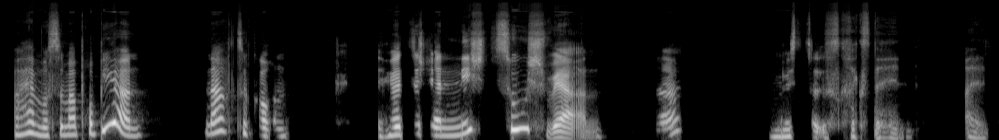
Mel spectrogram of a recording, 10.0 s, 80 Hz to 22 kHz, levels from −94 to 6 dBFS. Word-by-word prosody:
Ah 245 Hz, +4 st, -4 dB
ja, 295 Hz, -, +3 dB
musst 220 Hz, -3 st, -5 dB
du 230 Hz, -, -1 dB
mal 235 Hz, 0 st, +1 dB
probieren, 275 Hz, -, +4 dB, 0.6 s
nach 315 Hz, +5 st, +1 dB
zu 280 Hz, -, -7 dB
kochen. 205 Hz, -3 st, -6 dB, 0.9 s
Hört 220 Hz, +4 st, +2 dB
sich 260 Hz, -, -10 dB
ja 220 Hz, -2 st, +3 dB
nicht 250 Hz, -, -2 dB
zu 390 Hz, +2 st, +6 dB
schwer 480 Hz, -, +2 dB
an, 190 Hz, -, -15 dB, 0.5 s
ne? 210 Hz, -, -6 dB, 0.9 s
Müsste 185 Hz, +1 st, -7 dB
es -, -, -14 dB
kriegst -, -, -15 dB
du -, -, -7 dB
hin. -, -, -19 dB, 0.5 s
Also -, -, -15 dB
235 Hz, 140 wpm, -20 LUFS, 215-290 Hz, 0.9 s, zu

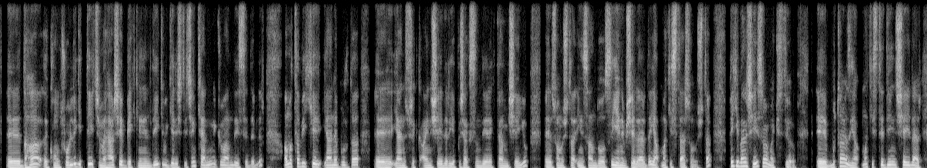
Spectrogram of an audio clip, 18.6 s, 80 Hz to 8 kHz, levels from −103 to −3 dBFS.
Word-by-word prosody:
eee, 100 Hz, 0 st, +4 dB
daha 130 Hz, +7 st, +2 dB, 0.2 s
kontrollü 115 Hz, +5 st, 0 dB
gittiği 145 Hz, 0 st, 0 dB
için 115 Hz, -6 st, -2 dB
ve 100 Hz, -, +3 dB
her 110 Hz, +2 st, +3 dB
şey 120 Hz, -4 st, 0 dB
beklenildiği 100 Hz, +5 st, +1 dB
gibi 120 Hz, -6 st, -4 dB
geliştiği 105 Hz, 0 st, -2 dB
için 190 Hz, -, -3 dB
kendini 130 Hz, -2 st, -2 dB
güvende 115 Hz, -2 st, -2 dB
hissedebilir. 100 Hz, -2 st, -5 dB, 0.4 s
Ama 150 Hz, +5 st, +2 dB
tabii 170 Hz, 0 st, -2 dB
ki, 150 Hz, -2 st, 0 dB
yani, 115 Hz, +1 st, +1 dB
burada, 125 Hz, +2 st, -1 dB, 0.3 s
eee, 95 Hz, 0 st, +4 dB
yani, 105 Hz, 0 st, +2 dB
sürekli 100 Hz, 0 st, -7 dB
aynı 105 Hz, +1 st, +1 dB
şeyleri 100 Hz, -1 st, +2 dB
yapacaksın 100 Hz, 0 st, -1 dB
diyerekten 100 Hz, 0 st, 0 dB
bir 90 Hz, -, -2 dB
şey 100 Hz, +2 st, 0 dB
yok. 195 Hz, +2 st, -3 dB, 0.3 s
Eee, 95 Hz, -1 st, +2 dB
sonuçta 105 Hz, +1 st, 0 dB
insan 105 Hz, +1 st, 0 dB
da 105 Hz, -, +1 dB
olsa 100 Hz, +5 st, +2 dB
yeni 110 Hz, -2 st, +5 dB
bir 100 Hz, -, -2 dB
şeyler 95 Hz, -3 st, +2 dB
de 135 Hz, -, 0 dB
yapmak 110 Hz, -4 st, -1 dB
ister 100 Hz, -1 st, +1 dB
sonuçta. 85 Hz, -4 st, -5 dB, 0.4 s
Peki, 195 Hz, 0 st, +1 dB
ben 185 Hz, +1 st, +3 dB
şeyi 155 Hz, -2 st, +2 dB
sormak 160 Hz, -, 0 dB
istiyorum. 85 Hz, -3 st, -5 dB, 0.4 s
Eee, 100 Hz, -1 st, +6 dB
bu 130 Hz, -, -4 dB
tarz 175 Hz, -8 st, +1 dB
yapmak 110 Hz, +7 st, -4 dB
istediğin 125 Hz, -1 st, 0 dB
şeyler, 120 Hz, -3 st, +2 dB
105 Hz, 170 wpm, -23 LUFS, 100-125 Hz, 0.4 s, Eee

